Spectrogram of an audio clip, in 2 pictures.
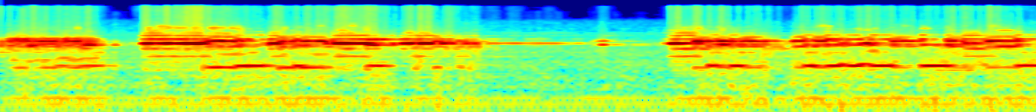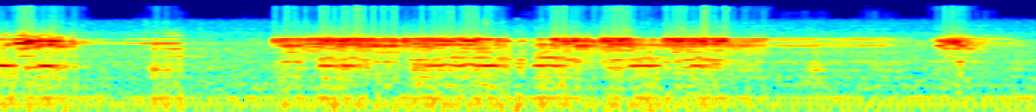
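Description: A plucked string instrument playing a traditional Lori melody in three phrases, each broken off by a short pause.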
